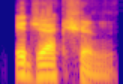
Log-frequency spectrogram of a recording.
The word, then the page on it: ejection: American English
